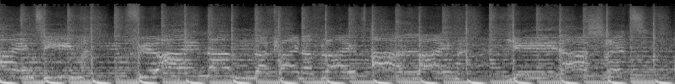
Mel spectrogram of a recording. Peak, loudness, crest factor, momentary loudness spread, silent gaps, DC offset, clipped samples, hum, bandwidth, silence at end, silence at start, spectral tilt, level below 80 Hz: -4 dBFS; -18 LUFS; 12 dB; 2 LU; none; under 0.1%; under 0.1%; none; 18 kHz; 0 s; 0 s; -4 dB/octave; -20 dBFS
